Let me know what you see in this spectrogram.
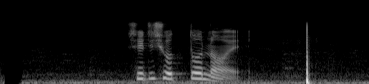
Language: Bangla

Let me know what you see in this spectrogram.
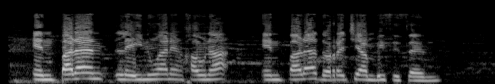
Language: Basque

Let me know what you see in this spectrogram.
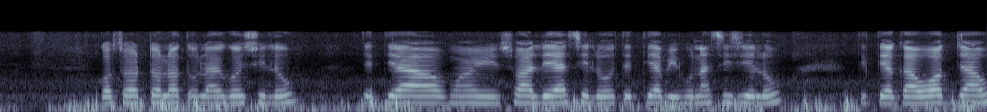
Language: Assamese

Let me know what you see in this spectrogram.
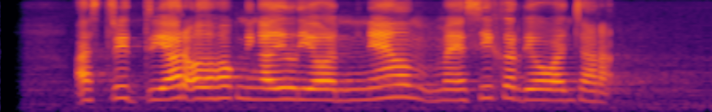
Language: Sundanese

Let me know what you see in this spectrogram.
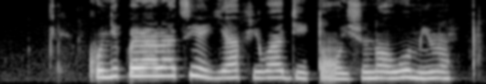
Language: Yoruba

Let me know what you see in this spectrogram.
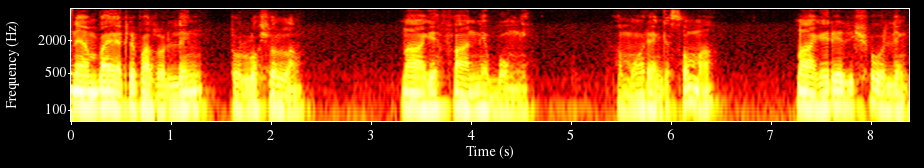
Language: Masai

